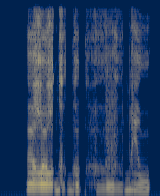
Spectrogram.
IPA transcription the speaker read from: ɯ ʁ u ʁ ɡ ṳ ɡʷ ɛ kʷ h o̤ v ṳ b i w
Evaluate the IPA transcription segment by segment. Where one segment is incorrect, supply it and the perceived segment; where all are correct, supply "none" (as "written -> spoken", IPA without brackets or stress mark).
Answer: none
